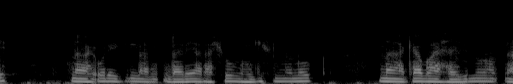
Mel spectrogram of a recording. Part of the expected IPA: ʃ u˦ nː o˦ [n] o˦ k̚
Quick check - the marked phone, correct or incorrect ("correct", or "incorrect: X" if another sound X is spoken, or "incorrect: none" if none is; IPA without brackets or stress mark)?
correct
